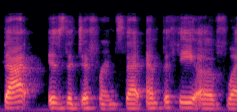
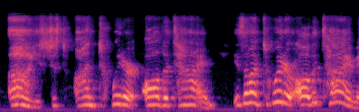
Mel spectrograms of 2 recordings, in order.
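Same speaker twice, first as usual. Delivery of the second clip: higher, exasperated gripe in self-parody; mock complaining; 8 semitones higher, 4 dB louder than usual. Wife complaining to husband about him being on Twitter, mock griping. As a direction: act out a high-pitched whine of complaint. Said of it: "I was complaining to my husband".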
